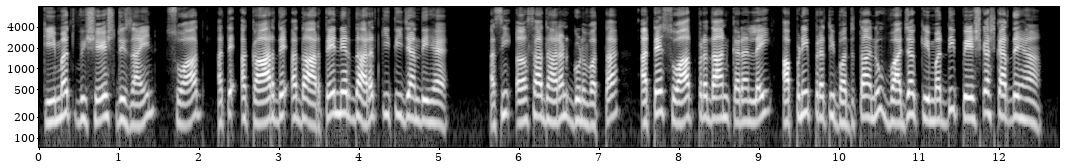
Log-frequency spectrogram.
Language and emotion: Punjabi, happy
